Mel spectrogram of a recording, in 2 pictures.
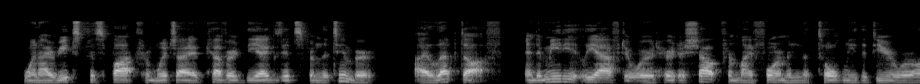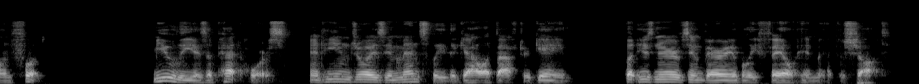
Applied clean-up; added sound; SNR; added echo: neural mask model Resemble Enhance denoiser.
